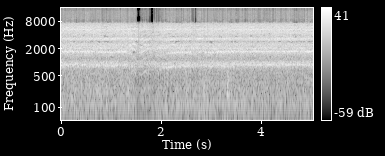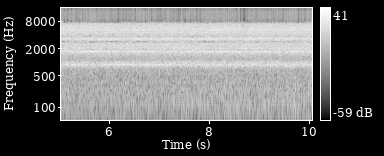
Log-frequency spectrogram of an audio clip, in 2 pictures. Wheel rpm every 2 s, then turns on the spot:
210, 220, 240, 230, 240.
none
